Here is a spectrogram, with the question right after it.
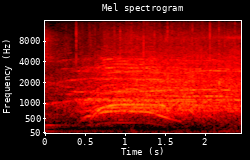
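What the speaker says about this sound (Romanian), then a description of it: "Aplauze, bineînțeles, și pentru fratele meu" Audience at a concert in Sala Palatului, Bucharest, applauding and cheering, a broad roar of clapping that swells after a quiet start, with a rising then falling whoop through the middle.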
